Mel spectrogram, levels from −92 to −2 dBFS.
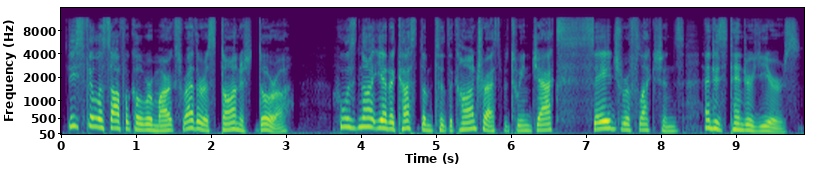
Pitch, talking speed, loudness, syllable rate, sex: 170 Hz, 135 wpm, -19 LUFS, 4.7 syllables/s, male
